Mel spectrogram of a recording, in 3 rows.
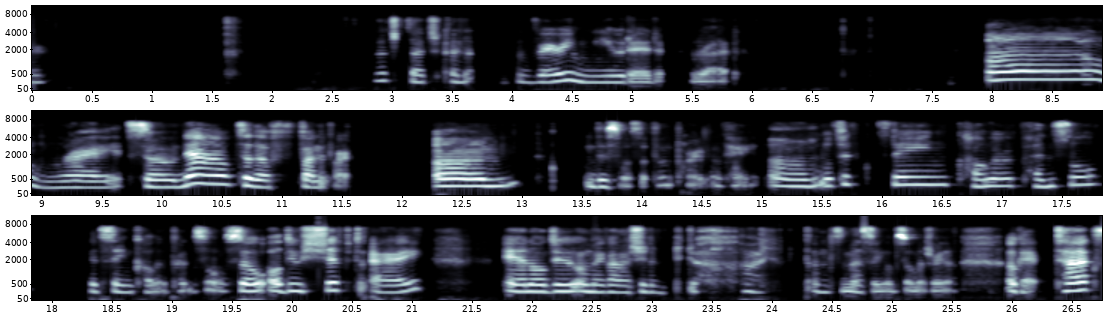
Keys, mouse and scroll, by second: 0.0 click, 1.8 click, 3.6 click, 8.6-12.2 scroll down 3.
